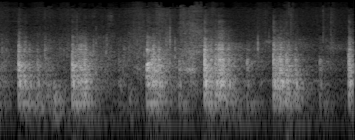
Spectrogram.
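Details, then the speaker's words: Nissan GT-R after new downpipes: second rattle found, mid-pipe hitting the brace; hollow metallic knocks about every half second with scraping between as the pipe is shaken against the brace. "Okay, well, with that, I just found another rattle noise where it might be hitting even more. Right here on the mid-pipe against this brace."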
